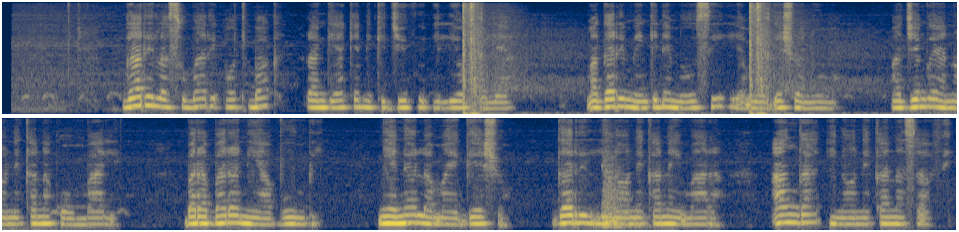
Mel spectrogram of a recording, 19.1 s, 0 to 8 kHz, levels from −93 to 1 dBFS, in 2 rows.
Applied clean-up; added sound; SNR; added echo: none; Gunshot, gunfire; 12 dB; none.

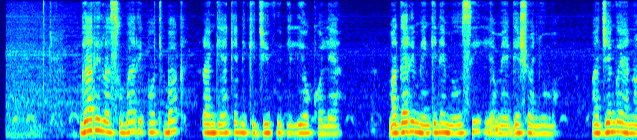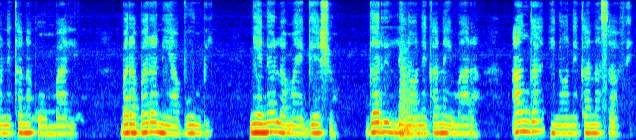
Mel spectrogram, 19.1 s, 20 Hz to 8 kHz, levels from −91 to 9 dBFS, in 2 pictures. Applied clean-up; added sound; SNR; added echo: none; none; none; none.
